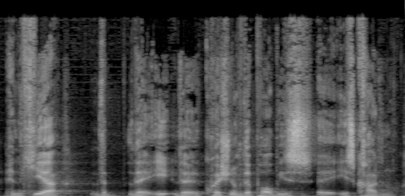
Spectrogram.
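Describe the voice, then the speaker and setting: A man's voice: on the low side, expressive, normal speed, darkish tone, slightly rough, big-room sound. A man, raised in Greece, speaking as a podcast guest who explains religious history thoughtfully, with frequent restarts and "you know" fillers. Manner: thoughtful, many restarts and "you know" fillers, rising emphasis on key points. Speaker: podcast guest, theology academic. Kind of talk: conversational explanation.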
